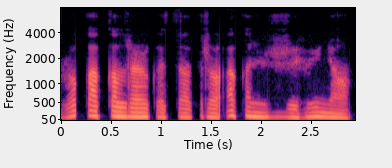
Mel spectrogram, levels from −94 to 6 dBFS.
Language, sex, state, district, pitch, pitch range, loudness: Rengma, female, Nagaland, Kohima, 115 Hz, 105-130 Hz, -21 LUFS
